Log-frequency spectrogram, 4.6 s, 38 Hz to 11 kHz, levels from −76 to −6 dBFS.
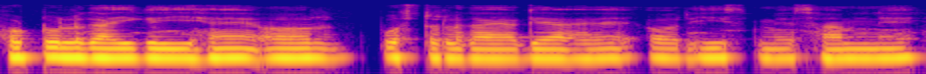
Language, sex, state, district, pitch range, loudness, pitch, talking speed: Hindi, male, Himachal Pradesh, Shimla, 130-140 Hz, -16 LUFS, 135 Hz, 155 wpm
